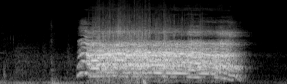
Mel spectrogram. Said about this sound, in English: But here we go with the cathartic scream, everybody. Join along with us in 3, 2, 1.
